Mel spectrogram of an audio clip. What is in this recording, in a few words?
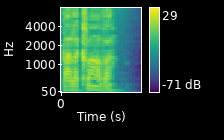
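"balaclava", British English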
